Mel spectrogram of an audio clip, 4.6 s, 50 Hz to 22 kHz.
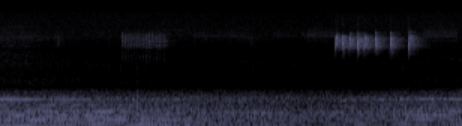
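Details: European robin (Erithacus rubecula) in a garden in Weener, East Frisia, northwest Germany, in November 2023. A thin high note, then a quick run of about seven sharp, high ticking calls, over a low steady rumble.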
